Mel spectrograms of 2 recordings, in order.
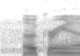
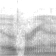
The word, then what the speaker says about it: ocarina: I'm thinking that one, or maybe The Legend of Zelda Ocarina of Time. Yes, I say Ocarina of Time because that's just the name of the instrument.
